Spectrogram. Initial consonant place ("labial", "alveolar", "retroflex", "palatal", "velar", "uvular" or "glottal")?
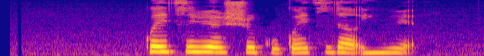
velar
